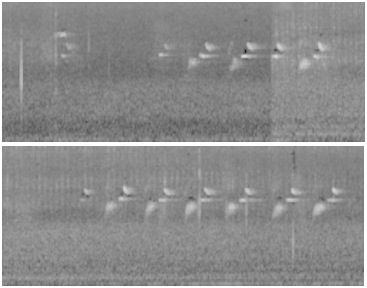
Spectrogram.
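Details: Great tit singing two strophes of repeated high, whistled two-note phrases, each strophe of about five to six repeats with a pause between, over a steady low rumble.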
